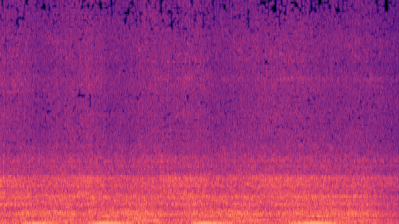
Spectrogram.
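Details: Isuzu Panther diesel at working temperature, after new original liners and piston rings fixed a compression leak that smoked at the oil filler cap and dipstick; even idle clatter with a few gentle rev swells that settle smoothly; normal idle.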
